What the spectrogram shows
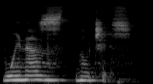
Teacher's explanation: that s at the end needs to be pronounced as a Z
